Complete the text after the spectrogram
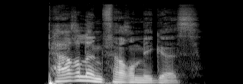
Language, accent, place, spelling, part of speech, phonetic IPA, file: German, Germany, Berlin, perlenförmiges, adjective, [ˈpɛʁlənˌfœʁmɪɡəs], De-perlenförmiges.ogg
- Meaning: strong/mixed nominative/accusative neuter singular of perlenförmig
